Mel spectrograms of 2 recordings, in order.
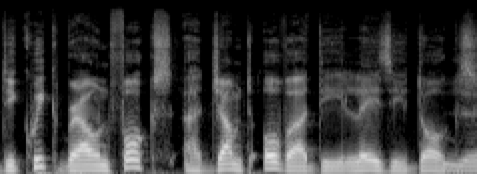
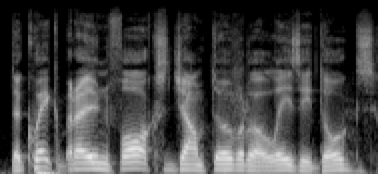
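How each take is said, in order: First: It is said in a Nigerian accent. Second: It is said in a Scottish accent.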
